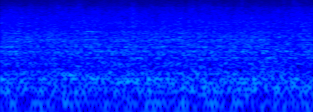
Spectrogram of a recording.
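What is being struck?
Nothing is struck.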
